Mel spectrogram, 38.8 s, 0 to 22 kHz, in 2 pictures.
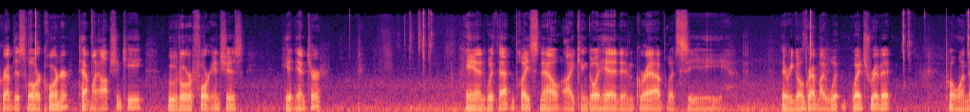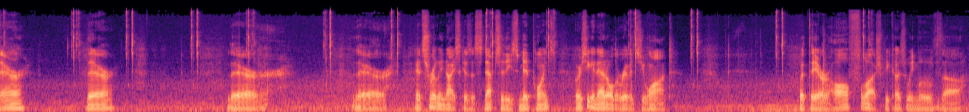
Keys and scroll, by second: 4.0 4, 4.7 Return, 8.2 space.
